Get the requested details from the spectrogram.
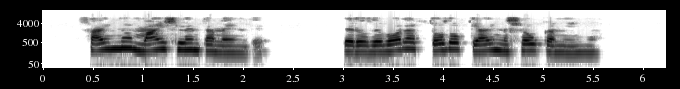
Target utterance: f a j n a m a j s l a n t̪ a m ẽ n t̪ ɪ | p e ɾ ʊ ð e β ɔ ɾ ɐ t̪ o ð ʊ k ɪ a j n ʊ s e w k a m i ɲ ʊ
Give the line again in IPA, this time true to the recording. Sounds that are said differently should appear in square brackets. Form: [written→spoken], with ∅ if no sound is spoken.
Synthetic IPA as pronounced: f a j n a m a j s l [a→e] n t̪ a m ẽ n t̪ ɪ | p e ɾ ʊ ð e β ɔ ɾ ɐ t̪ o ð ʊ k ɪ a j n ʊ s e w k a m i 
